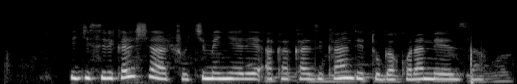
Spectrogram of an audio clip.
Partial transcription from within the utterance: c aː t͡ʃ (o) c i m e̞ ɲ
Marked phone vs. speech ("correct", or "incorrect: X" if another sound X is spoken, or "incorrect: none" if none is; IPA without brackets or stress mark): incorrect: u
